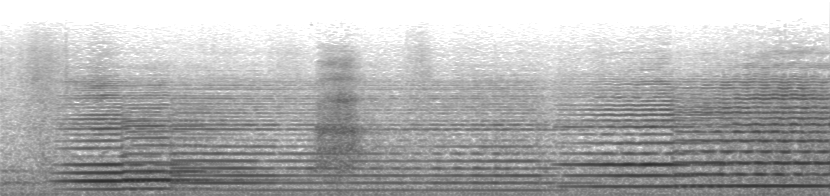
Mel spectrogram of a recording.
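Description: Bowed strings, cello and violin, playing slow held chords that change a few times.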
